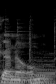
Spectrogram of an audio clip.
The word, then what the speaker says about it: GNOME: It is not pronounced GNOME, it is pronounced GNOME. Don't ask me why, I don't know.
